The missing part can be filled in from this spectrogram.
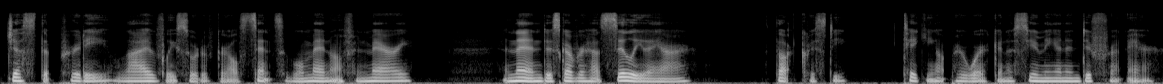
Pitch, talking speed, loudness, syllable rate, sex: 150 Hz, 150 wpm, -21 LUFS, 5.0 syllables/s, female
